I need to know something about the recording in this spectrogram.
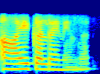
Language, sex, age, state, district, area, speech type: Telugu, female, 18-30, Telangana, Narayanpet, rural, conversation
